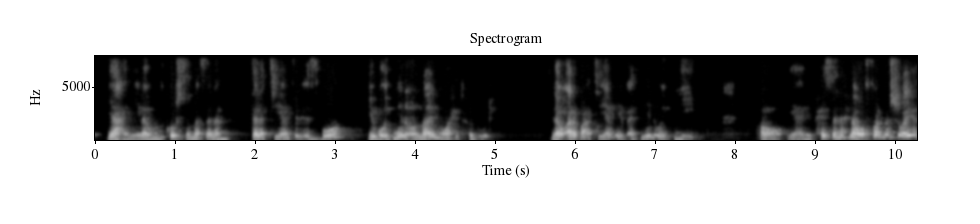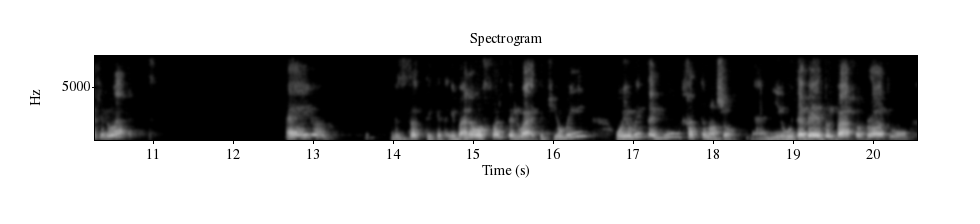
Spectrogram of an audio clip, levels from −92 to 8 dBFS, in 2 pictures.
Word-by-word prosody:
يعني 165 -4 0
لو 175 0 -1
الCourse 230 +5 0
مثلًا 205 -4 -3 0.3
3 215 0 +3
أيام 205 +2 -3
في - - -8
الأسبوع، 230 +12 -2 0.3
يبقوا 190 0 +2
2 235 +2 +1
Online 210 +3 +1
وواحد 205 +2 -4
حضوري. 215 - -13 0.7
لو - - +4
4 225 -2 +2
أيام، 225 +5 -7
يبقى 200 - -9
2 235 +4 -6
و2. 180 -9 -9 0.8
آه. - - -3
يعني 165 +1 -12
بحيث 235 +9 -3
إن 240 +1 +1
إحنا 245 -4 +5
وفَّرنا 255 +6 +4
شوية 255 -1 +5
في - - -9
الوقت 485 +1 -3 1.9
أيوه 260 +1 0
ب - - -21 0.8
بالضبط 210 +2 -6
كده. 190 - -13
يبقى - - -2
أنا 275 - +3
وفَّرت 250 +2 +3
الوقت 220 -4 -1
في 180 +4 -18
يومين 290 - -5 0.4
ويومين 260 +8 -1
تانيين 275 +5 -5
خدت 280 -1 -4
نشاط، 205 -4 -6 0.2
يعني - - -14
وتبادُل 215 0 +6
بقى 210 0 +4
خبرات 200 0 0
و 180 -1 -13
220 Hz, 135 wpm, -24 LUFS, 200-250 Hz, 1.9 s, وتبادُل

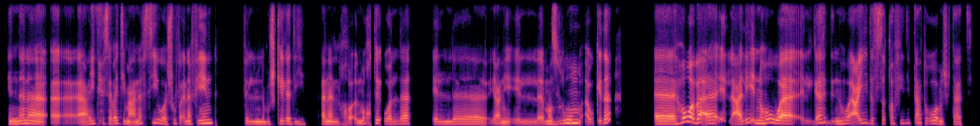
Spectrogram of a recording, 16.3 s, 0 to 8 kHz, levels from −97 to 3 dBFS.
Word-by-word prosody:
إن 160 +1 +1
أنا 175 -4 +3
أ 355 +1 -2
أعيد 190 - -1
حساباتي 185 0 -3
مع 135 - +1
نفسي 215 +7 -5
وأشوف 185 +1 -5
أنا 160 - -2
فين 195 +5 +1 0.5
في 165 - -8
المشكلة 150 +3 -1
دي، 145 -2 -12 0.3
أنا 160 -1 +2
الخ 145 -3 -7
المخطئ 200 +2 -3
والّا 165 +1 -2 0.4
ال 150 0 -3 0.7
يعني - - -2
المظلوم 165 - 0
أو 155 0 -4
كده. 195 - +2 0.7
آآ، 165 0 +5
هو 280 - +8
بقى 205 -4 +5
اللي - - -6
عليه 170 +9 +3
إن 190 - +1
هو 200 -3 +6
الجهد 230 0 -3
إن 165 - -5
هو 180 +3 -2
أعيد 200 +4 +3
الثقة 185 +2 -7
فيه 190 +2 -14
دي 210 - -13
بتاعته 105 - -7
هو 180 +1 -2
مش 160 -2 -6
بتاعتي. 145 -2 -10
175 Hz, 145 wpm, -24 LUFS, 155-205 Hz, 0.7 s, هو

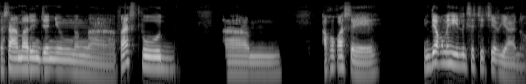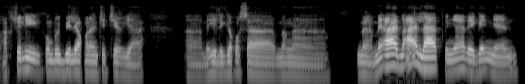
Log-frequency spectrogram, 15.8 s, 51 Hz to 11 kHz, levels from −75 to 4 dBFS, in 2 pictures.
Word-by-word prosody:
kasama 140 +1 +4
rin 140 -1 +1
diyan 130 0 +2
yung 125 - -5
mga 95 -5 -7
fast - - +2
food, 145 -3 -1 0.8
um. 105 -1 -4 1.0
Ako 150 0 -4
kasi, 105 -7 0 0.7
hindi 155 +6 +4
ako 200 -1 +7
mahilig 175 -4 +5
sa 155 - -6
chichirya 115 -10 -4
'no. 80 -1 -18
Actually 125 +3 -2
kung 115 0 -7
bibili 120 0 -4
ako 115 0 -7
ng 110 -1 -5
chichirya, 95 -5 -8 0.6
ah, 95 -1 -15
mahilig 105 +1 -7
ako 110 +1 -6
sa 100 -3 -5
mga 95 0 -11 0.9
ma 105 0 -5
may 105 - 0 0.2
maalat 145 -3 +5
kunyari 125 0 -1
gan'yan. 105 -5 -4
115 Hz, 120 wpm, -22 LUFS, 100-140 Hz, 1.0 s, ako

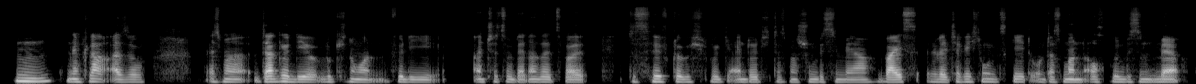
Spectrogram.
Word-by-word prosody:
Mhm. 145 -1 +5 0.2
Na 125 - +3
klar. 135 0 +2
Also, 115 0 +1 0.6
erstmal 125 -1 -1
danke 130 +2 +6
dir 120 -1 +2
wirklich 120 +1 -7
nochmal 115 -3 0
für 120 - 0
die 110 -1 -2 0.3
Einschätzung 125 0 -3
deinerseits, 120 -1 0
weil - - +3 0.4
das 120 - -9
hilft, 130 -1 +3
glaube 125 -2 +1
ich, 115 - -11
wirklich 120 -1 -4
eindeutig, 115 -1 -2
dass 115 0 -12
man 115 - -3
schon 115 +1 -4
'n - - -2
bisschen 115 0 -6
mehr 110 0 -2
weiß, 115 -1 +5
in 120 -1 -7
welche 115 +1 0
Richtung 125 0 -3
es 115 - -15
geht 125 -1 -2
und 115 - -7
dass 115 0 -4
man 115 -1 +3
auch 120 -2 -2
so 125 - -1
'n 120 - -1
bisschen 115 0 -3
mehr - - +5
120 Hz, 200 wpm, -25 LUFS, 115-125 Hz, 0.6 s, danke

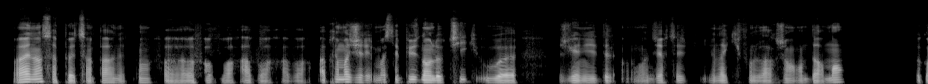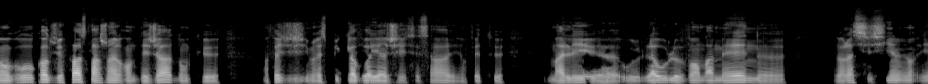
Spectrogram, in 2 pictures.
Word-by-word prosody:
Ouais, 120 +3 +9
non 120 +1 +6
ça 135 - +1
peut - - -2
être 85 - +1
sympa 90 +3 +1
honnêtement, 90 +1 -6
faut 80 +1 -2
faut 85 +1 -6
voir, 85 0 -6
à 90 - 0
voir, 80 0 -8
à - - -7
voir. 80 0 -11
Après 115 - -1
moi 120 +1 +5
j'irai 105 -3 +1
moi 105 +3 -3
c'est 110 - -3
plus 115 +2 0
dans 105 -1 +7
l'optique 100 +5 0
où, 95 0 0
heu, 85 -1 +5 0.4
je 80 - -11
gagnais 90 -1 0
de - - -4 0.2
on 80 - -13
va 80 - -7
dire, 85 +1 -2
tu 95 - -7
sais? 90 - -9
Il - - -21
y - - -12
en 85 - -6
a 90 - +1
qui - - -17
font - - -8
de 85 - -5
l'argent 85 +1 -3
en 85 +1 -5
dormant, 85 +6 0 0.8
donc - - -9
en 90 -1 +5
gros, 100 +5 +1
quoi 110 +1 +5
que 105 - -6
je 100 - +2
fasse, 105 +2 +6
l'argent 100 +1 +4
elle 100 - +5
rentre 90 -1 -3
déjà, 100 +5 +3
donc 90 -2 -6
heu, 85 -1 -1 0.4
en - - -11
fait, 105 - +2
j 85 -2 -5
j 85 -1 -1
il 80 - -7
me 85 - -3
reste 85 - -2
plus 105 - -10
qu'à 100 -2 +4
voyager. 90 -1 +2
C'est - - -10
ça, 90 -1 -1
et 80 -1 -9
en - - -12
fait, - - -8
heu, 85 - -6 0.4
m'aller, 90 +2 +2
heu, 85 -1 -1
où 90 -1 -5
là 95 +3 +3
où 100 - +2
le 95 -1 +1
vent 95 +1 -1
m'amène, 95 +1 +2
heu, 80 -1 -4
et - - -11 0.5
voilà. 90 +1 +1
Si - - +3
s'il 95 - 0
y - - +1
a - - +1
un 95 0 -3
il 90 - -8
y - - -3
90 Hz, 290 wpm, -24 LUFS, 85-95 Hz, 0.8 s, Ouais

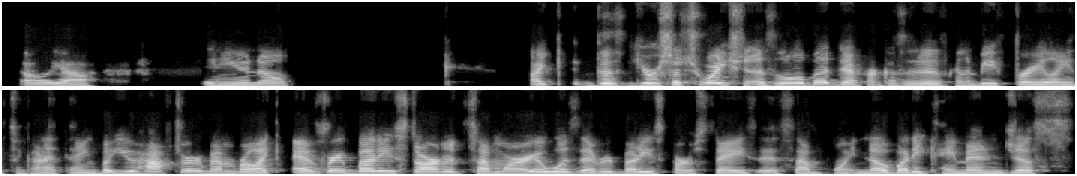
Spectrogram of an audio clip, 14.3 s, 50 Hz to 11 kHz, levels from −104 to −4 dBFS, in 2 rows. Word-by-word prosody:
Oh, 255 +1 +1
yeah. 200 -7 0 0.8
And, 225 -1 0
you 240 +2 +1
know 240 -1 -1 1.6
Like, 215 -2 -2
the 215 0 0
your 230 +2 +2
situation 255 0 +2
is 180 +2 -2
a - - -3
little 235 +1 +2
bit 270 +1 +1
different 195 0 -1
'cause 200 -1 -7
it 195 - -4
is 195 0 -1
gonna 205 0 -5
be 215 0 -1
freelancing 185 -1 -1
kinda 185 -1 -3
thing, 185 -1 -5
but 190 - 0
you 230 +1 0
have 220 0 +3
to 260 - -3
remember, 215 -4 0
like, 195 -2 +3
everybody 245 +3 +4
started 220 -2 +2
somewhere, 210 -1 +2
it 210 - +2
was 210 -1 +1
everybody's 205 0 -1
first 175 -1 -4
days 175 0 -1
at 170 +1 -6
some 175 -3 -2
point, 170 -2 -7
nobody 190 +1 +2
came 190 -1 -5
in 180 -1 -1
just 180 +1 -4
205 Hz, 180 wpm, -24 LUFS, 185-225 Hz, 1.6 s, everybody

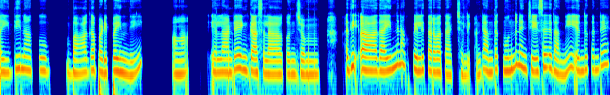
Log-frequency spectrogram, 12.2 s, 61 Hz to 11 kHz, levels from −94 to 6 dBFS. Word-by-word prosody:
ఇది 230 +6 -3
నాకు 240 0 -4 0.7
బాగా 210 +4 -1
పడిపోయింది. 210 -2 +2 0.8
ఆహ్, 200 +1 -1 0.6
ఎలా 215 0 0
అంటే 250 +5 0 0.2
ఇంకా 230 -1 +2
అసల 200 -1 -2 0.3
కొంచెం 195 0 -2 0.8
అది 290 +5 +4 0.2
ఆహ్, 235 -1 +6
అది 230 0 +1
అయింది 255 +7 +2
నాకు 325 -2 -4
పెళ్ళి 240 -1 +4
తర్వాత 220 -2 +2
యాక్చువల్లి. 185 0 -8
అంటే 195 +5 -6
అంతకుముందు 235 +4 -1
నేను 270 -4 +1
చేసేదాన్ని. 225 -2 +1 0.2
ఎందుకంటే 245 +5 -3
225 Hz, 115 wpm, -21 LUFS, 205-245 Hz, 0.8 s, ఆహ్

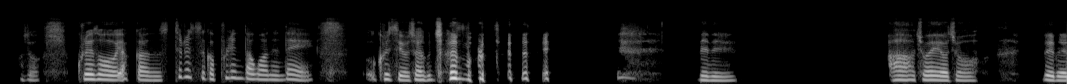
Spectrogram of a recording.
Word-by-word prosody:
그래서, 210 -3 -13 0.4
그래서 230 -3 +4
약간 200 -5 -1
스트레스가 285 - -6
풀린다고 270 -3 -2
하는데 215 -2 -2 0.5
어 460 - -11
글쎄요 215 -5 0
전 205 +1 +1
잘 290 +7 +9
모르겠는데. 225 -6 0 2.1
네네. 185 -2 -2 1.5
아 205 0 0
저예요 205 -2 +3
저. 180 -1 -5 0.6
네네네. 190 -4 +3
210 Hz, 230 characters per minute, -25 LUFS, 195-235 Hz, 2.1 s, 잘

